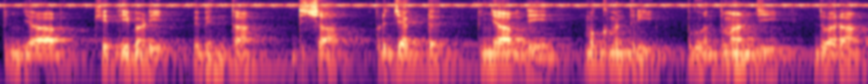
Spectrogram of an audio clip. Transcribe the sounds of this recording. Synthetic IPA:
pəɲd͡ʒaːb | kʰeːt̪iːbaːɽiːbɪbɪnt̪aː | d̪ɪʃa̰ː | pɾəd͡ʒɛk̚ʈpəɲd͡ʒaːbd̪eː | mʊkʰmə̃nt̪ɾiːpəɡʋə̃nt̪maːnd͡ʒiː | d̪waːɾaː

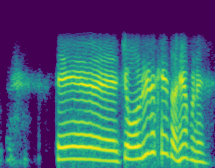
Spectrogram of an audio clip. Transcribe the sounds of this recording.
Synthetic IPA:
t̪eːt͡ʃoːlʋiːɾəkʰːeːt̪ʊɦĩːəp̬ɳeː

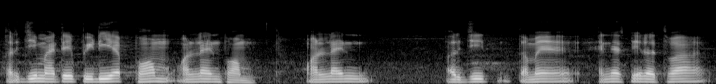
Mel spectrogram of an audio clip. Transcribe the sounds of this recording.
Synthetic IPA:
ə̰ɾd͡ʒimaʈepiɖiepːɔɾmɔ̰nlainpʰɔɾm | ɔ̰nlain | əɾd͡ʒit̪ə̰meḛnesɖḭɾət̪ʰʋa

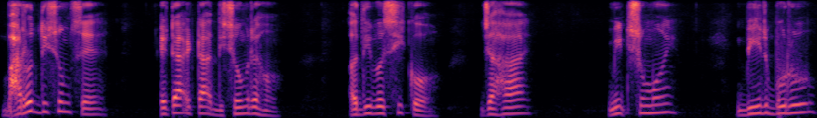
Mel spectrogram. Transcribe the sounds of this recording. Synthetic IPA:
bʱaɾɔt̪̚d̪isɔmsɛ | ɛʈaʔɛʈaʔd̪isɔmɾɛɦɔ̃ | əd̪iβəsikɔ | d͡ʒaɦaj | mit̪̚sɔmuj | biɾbuɾu

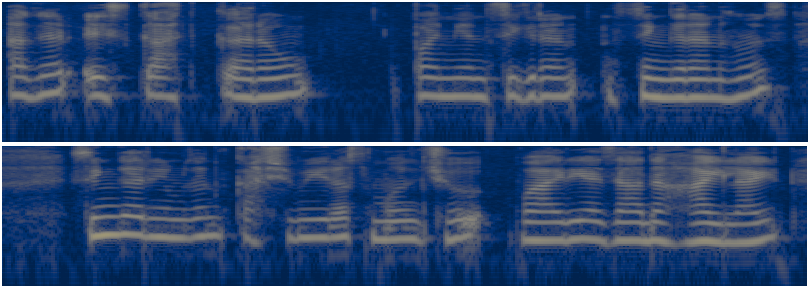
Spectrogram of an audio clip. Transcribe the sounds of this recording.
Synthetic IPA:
ɐɡɐɾɐskaːt̪ʰkɐɾɐw̃ | pɐnjɐnsiɡɾɐnsiŋɡɾɐnɦɨ̃ns | siŋɡɐɾimzɐnkɐʃmiːɾɐsmɐnt͡ʃʰuʋaːɾjazʲaːd̪aɦaːjlaːjʈ̚

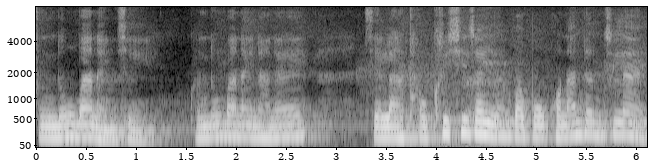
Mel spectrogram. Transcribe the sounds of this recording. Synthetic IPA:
kʰɯnduŋbanajnsekʰɯnduŋbanajnanɯj | z̥elatʰawkʰɾisizajɯnbabɔkʰɔnandɯnsilaj

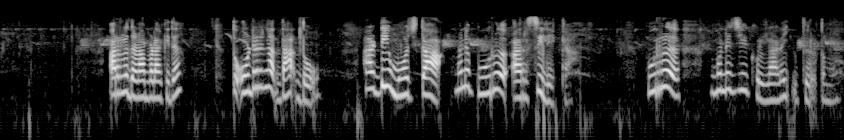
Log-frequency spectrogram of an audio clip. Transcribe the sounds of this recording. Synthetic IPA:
aɾɔlɛd̪aɽ̃abaɽakid̪a | t̪ɔʔɔɳɖɛɾɛnaʔd̪aʔd̪ɔ | aɖimɔd͡ʒd̪aʔmanɛpuɾəʔaɾsilɛka | puɾə | mɔɳɖɛd͡ʒikɔlaɽəc̚ˀut̪əɾə̰ʔt̪ɔmɔ

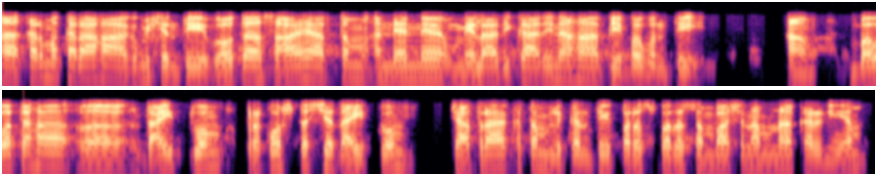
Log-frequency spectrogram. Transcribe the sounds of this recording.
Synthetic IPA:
kɐɾmɐkɐɾaːɦɐ̆aːɡɐmiʃɐnt̪ibʱɐʋɐt̪ɐɦɐsɐɦaːjaːɾt̪ʰɐmɐnːjaːnjɐmeːlaːd̪ʱikaːɾinaːɦɐ̆ɐpibʱɐʋɐnt̪i | aːmbʱɐʋɐt̪ɐɦɐ̆d̪aːjit̪ʋɐmpɾɐkoːʂt̪ɐsjɐd̪aːjit̪ʋɐm | t͡ʃaːt̪ɾaːɐkɐt̪ʰɐmlikɐnt̪ipɐɾɐspɐɾɐsɐmbʱaːʃɐnɐmnɐkɐɾɳijɐm

